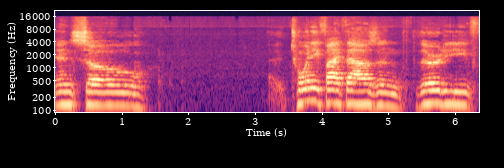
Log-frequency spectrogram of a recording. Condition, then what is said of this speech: ALS (motor neuron disease). If it's a little bit slurred, that's fine.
